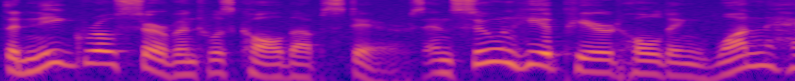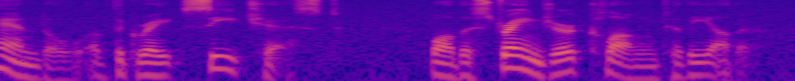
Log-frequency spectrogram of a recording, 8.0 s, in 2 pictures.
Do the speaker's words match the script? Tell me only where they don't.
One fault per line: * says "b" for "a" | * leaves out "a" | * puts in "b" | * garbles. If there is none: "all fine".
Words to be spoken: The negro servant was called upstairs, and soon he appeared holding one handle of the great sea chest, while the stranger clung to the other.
all fine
